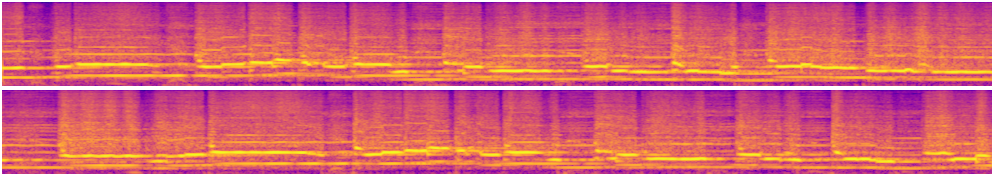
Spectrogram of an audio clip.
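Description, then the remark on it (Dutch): A soft, breathy flute from a demo plays a flowing melody with sustained notes and gentle slides, layered over steady harmonic tones, continuous throughout with no voices. “En dan zet ik dan soms heel zacht nog even de, de, de, de fluit uit de demo eh, bij aan.”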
